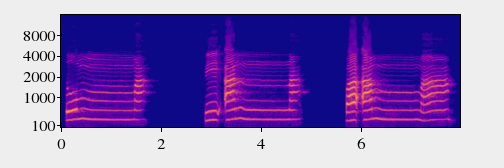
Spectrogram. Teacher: Jadi mem tasjidnya atau non tasjidnya didengungkan. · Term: gunah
